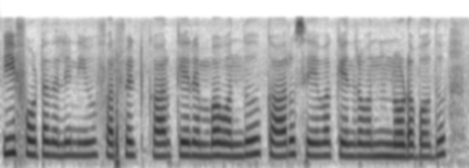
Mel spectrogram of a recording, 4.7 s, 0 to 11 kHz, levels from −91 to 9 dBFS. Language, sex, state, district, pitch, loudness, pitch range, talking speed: Kannada, female, Karnataka, Koppal, 250 Hz, -15 LUFS, 245-270 Hz, 165 wpm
